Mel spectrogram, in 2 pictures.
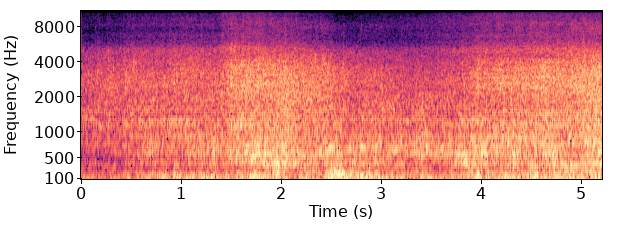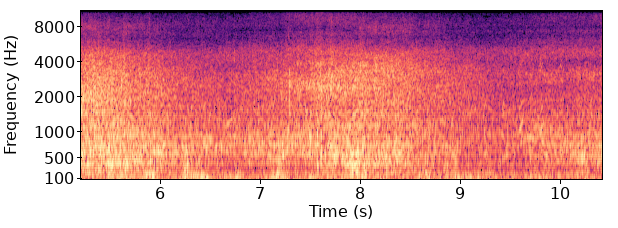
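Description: Small waves washing up a sandy beach and foaming at the water's edge, surging three times, with wind rumbling on the microphone.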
